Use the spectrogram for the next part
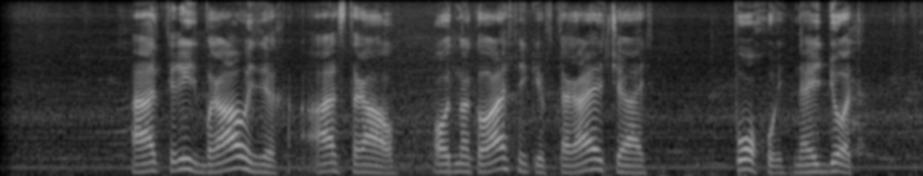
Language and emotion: Russian, neutral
